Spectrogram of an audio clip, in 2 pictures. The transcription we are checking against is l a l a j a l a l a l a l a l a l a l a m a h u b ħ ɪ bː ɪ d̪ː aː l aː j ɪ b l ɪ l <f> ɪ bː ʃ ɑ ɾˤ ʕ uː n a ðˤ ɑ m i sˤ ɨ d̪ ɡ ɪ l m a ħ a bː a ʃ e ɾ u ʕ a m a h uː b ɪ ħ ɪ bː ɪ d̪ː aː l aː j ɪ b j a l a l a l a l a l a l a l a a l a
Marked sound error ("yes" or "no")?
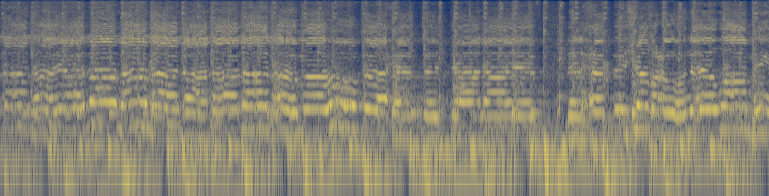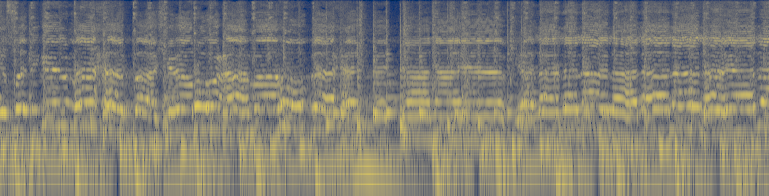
yes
